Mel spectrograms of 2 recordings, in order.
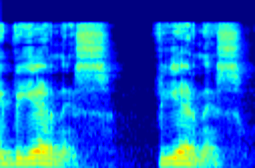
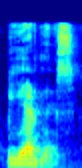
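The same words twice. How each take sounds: First: Viernes with a soft lip-teeth v, slow. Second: Viernes said as "biernes" with a full b; b sound viernes. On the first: Teacher demonstrating a soft v, careful slow pronunciation. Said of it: "grip the lower lip with the top teeth". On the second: Teacher imitating buddies' b sound, mild demo. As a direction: push out the b in viernes, lips together. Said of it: "They'll just say b". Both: Shown as a demonstration.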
